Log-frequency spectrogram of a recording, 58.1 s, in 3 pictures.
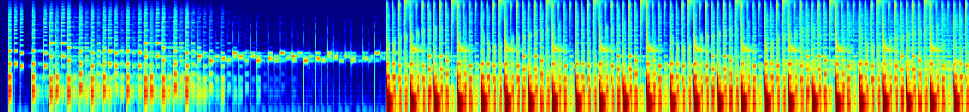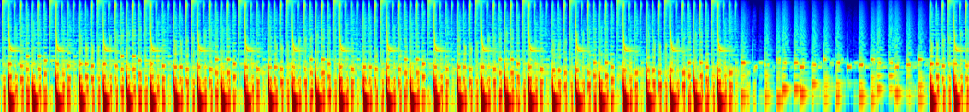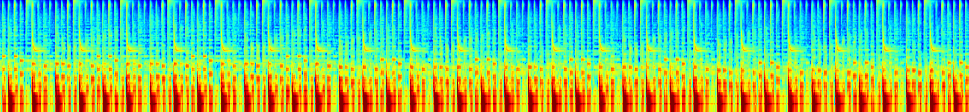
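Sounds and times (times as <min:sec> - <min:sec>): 
Quasimidi Sirius electro synth: 0:00.2 - 0:58.1.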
